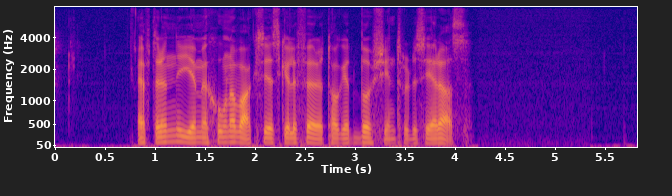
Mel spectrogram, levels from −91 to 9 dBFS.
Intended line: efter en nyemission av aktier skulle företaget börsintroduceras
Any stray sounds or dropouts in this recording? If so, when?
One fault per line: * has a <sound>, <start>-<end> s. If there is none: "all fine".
all fine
